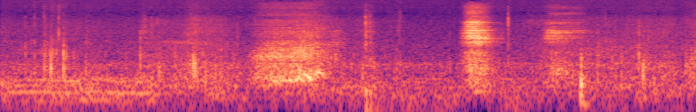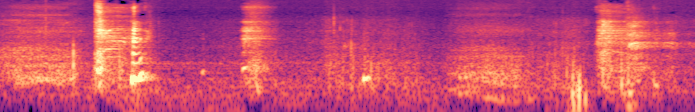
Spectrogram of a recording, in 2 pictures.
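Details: Female pet cat, angry after being woken from a dream, making a series of breathy, hiss-like bursts, each lasting about a second, separated by short quiet gaps, with a few faint clicks between them.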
